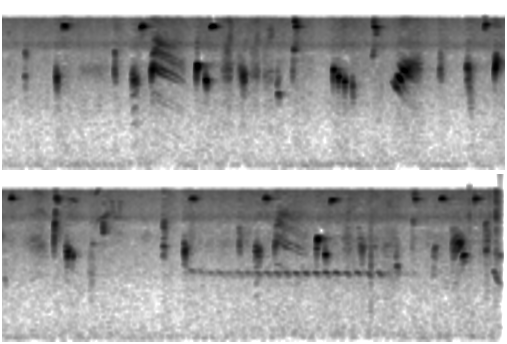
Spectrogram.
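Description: Small wild birds calling: many short, sharp chirps and quick downward-slurred notes, with a rapid, even trill about seven seconds in that lasts about two seconds. The species are unidentified.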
